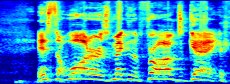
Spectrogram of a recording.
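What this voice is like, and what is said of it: Imitates another person's voice. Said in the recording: “You love Alex Jones, bro. Is it just that one impression?”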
